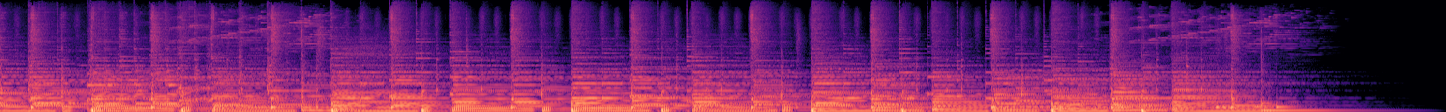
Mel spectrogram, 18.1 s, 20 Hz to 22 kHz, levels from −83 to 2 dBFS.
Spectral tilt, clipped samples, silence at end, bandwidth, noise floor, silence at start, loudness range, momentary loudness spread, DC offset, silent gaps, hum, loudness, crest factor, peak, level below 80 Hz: -6 dB/octave; under 0.1%; 1.15 s; over 20 kHz; -63 dBFS; 0 s; 2 LU; 5 LU; under 0.1%; none; none; -19 LUFS; 18 dB; 0 dBFS; -26 dBFS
